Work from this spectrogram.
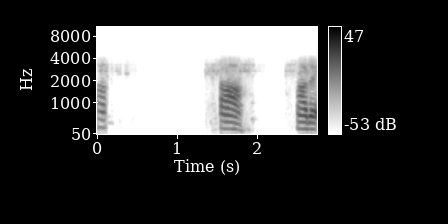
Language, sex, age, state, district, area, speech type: Malayalam, female, 45-60, Kerala, Idukki, rural, conversation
